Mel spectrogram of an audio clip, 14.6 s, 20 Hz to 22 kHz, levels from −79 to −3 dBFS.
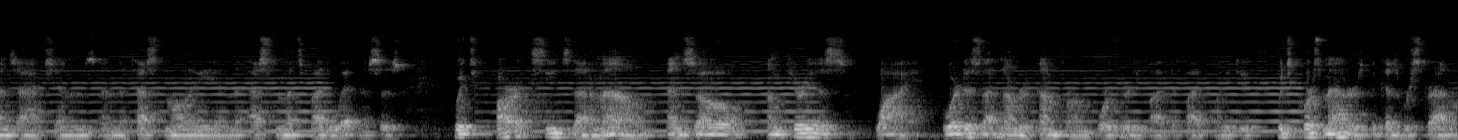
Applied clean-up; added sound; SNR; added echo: none; Bowed string instrument; 16 dB; reverberation time 0.6 s.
